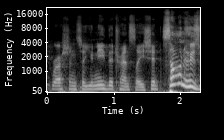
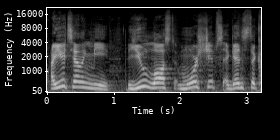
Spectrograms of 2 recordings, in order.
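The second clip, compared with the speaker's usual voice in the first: ordinary delivery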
